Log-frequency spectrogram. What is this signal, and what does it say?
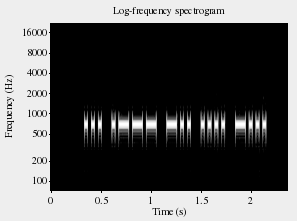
Morse code, heard as a keyed tone, about 36 wpm, 700 Hz. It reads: SJDHB
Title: Five Challenging Letter-Number Combinations 35wpm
